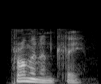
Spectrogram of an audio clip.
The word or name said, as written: prominently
